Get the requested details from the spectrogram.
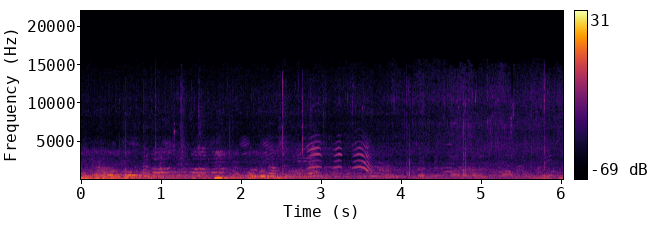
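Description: Bicycle tyres roll over grass as riders pass close by.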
